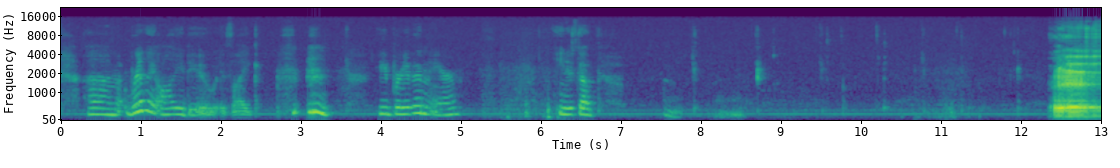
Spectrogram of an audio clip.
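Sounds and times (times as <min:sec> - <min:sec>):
steady low hum: 0:00.0 - 0:13.0
loud burp: 0:12.4 - 0:13.0.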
